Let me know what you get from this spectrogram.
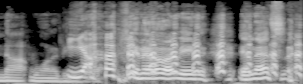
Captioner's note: laughs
